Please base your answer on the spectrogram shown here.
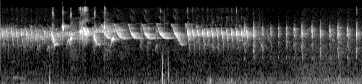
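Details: Long-tailed shrike chirping: a loud run of downslurred high notes repeated several times a second, then fading into a quick, thinner trill of evenly spaced ticks.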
